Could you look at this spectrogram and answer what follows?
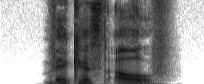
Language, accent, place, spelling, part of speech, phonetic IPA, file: German, Germany, Berlin, weckest auf, verb, [ˌvɛkəst ˈaʊ̯f], De-weckest auf.ogg
- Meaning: second-person singular subjunctive I of aufwecken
